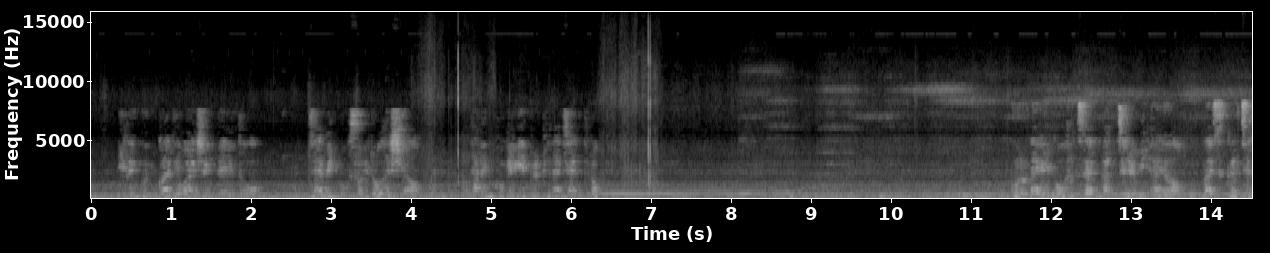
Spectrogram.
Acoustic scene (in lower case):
subway train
